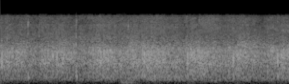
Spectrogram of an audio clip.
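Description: Audience applause at an export-sector event with the Venezuelan president, a dense continuous wash of clapping throughout, loud and steady with no talk over it.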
